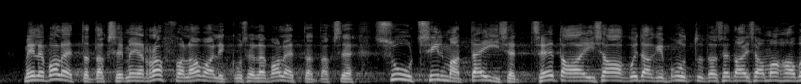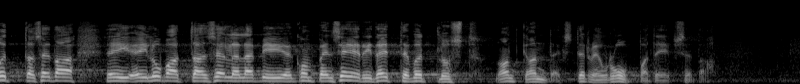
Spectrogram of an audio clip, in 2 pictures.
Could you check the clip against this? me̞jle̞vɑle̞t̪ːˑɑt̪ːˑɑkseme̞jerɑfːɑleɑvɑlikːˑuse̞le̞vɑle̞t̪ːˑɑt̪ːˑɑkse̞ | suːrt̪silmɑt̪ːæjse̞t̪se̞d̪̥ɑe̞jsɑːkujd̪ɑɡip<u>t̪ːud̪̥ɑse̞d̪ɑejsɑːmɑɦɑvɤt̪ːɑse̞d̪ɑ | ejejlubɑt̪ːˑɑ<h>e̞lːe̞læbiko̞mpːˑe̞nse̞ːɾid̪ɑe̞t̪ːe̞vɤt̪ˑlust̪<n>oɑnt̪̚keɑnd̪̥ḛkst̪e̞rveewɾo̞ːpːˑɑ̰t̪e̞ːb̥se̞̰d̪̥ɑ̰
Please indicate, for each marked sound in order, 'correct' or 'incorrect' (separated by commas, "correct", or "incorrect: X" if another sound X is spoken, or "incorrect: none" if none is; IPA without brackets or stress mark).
incorrect: uː, incorrect: s, correct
